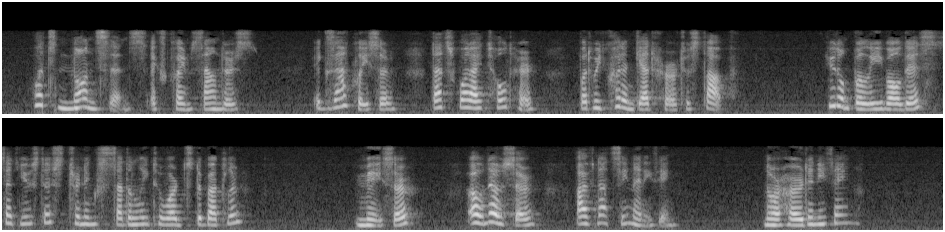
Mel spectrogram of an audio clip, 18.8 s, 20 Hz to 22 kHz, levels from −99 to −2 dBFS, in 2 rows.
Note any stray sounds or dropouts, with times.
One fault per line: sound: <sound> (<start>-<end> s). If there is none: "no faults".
no faults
